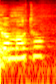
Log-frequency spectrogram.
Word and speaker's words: Agamotto: Isn't that how you say it? Yeah. Yes. Yeah. Agamotto. I think of it as like the Moto roll, but you know.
